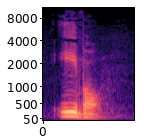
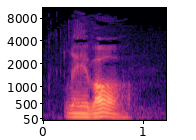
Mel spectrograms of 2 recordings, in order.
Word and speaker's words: Ebal: So Joshua built an altar to the Lord, the God of Israel, in Mount Ebal. Again, that's a terrible pronunciation. If you want to be a Hebrew pronouncing purist, do that. Leval.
